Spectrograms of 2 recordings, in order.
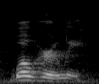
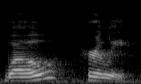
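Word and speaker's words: Woehrle: So if I say it like this, because this is how all my teachers pronounced it, see if you can do it. Whoa, Hurley. – W-U? – Whoa, Hurley.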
